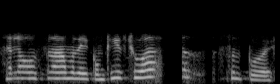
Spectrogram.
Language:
Kashmiri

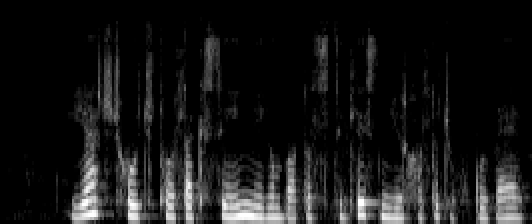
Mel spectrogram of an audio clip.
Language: Mongolian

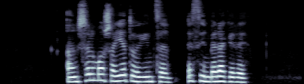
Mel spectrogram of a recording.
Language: Basque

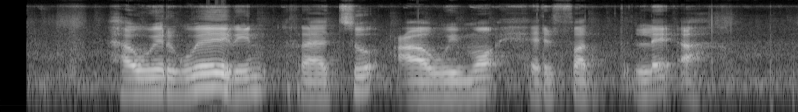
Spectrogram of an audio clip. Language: Somali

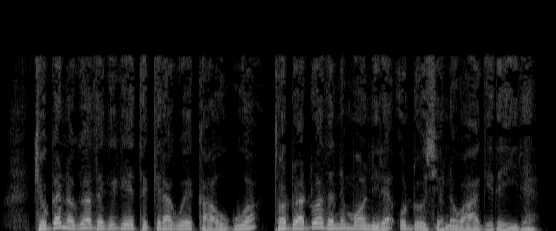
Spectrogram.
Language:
Kikuyu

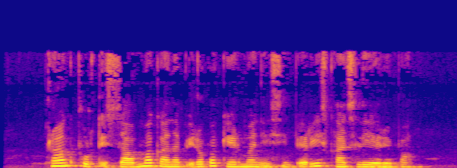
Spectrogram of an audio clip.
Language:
Georgian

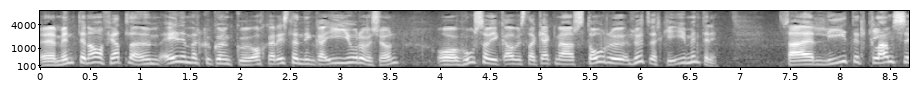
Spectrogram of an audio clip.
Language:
Icelandic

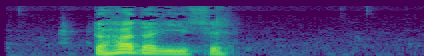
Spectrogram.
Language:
Turkish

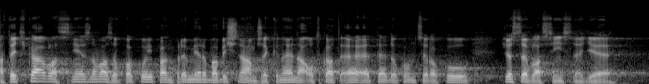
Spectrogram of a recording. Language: Czech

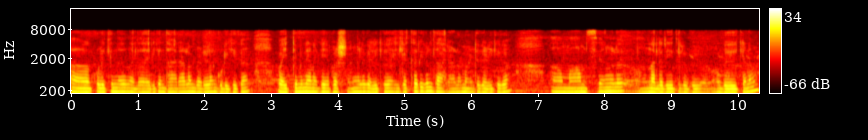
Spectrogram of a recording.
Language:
Malayalam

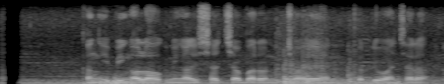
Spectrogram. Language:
Sundanese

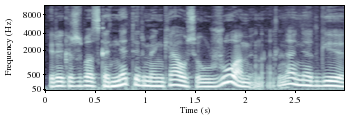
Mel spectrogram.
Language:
Lithuanian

